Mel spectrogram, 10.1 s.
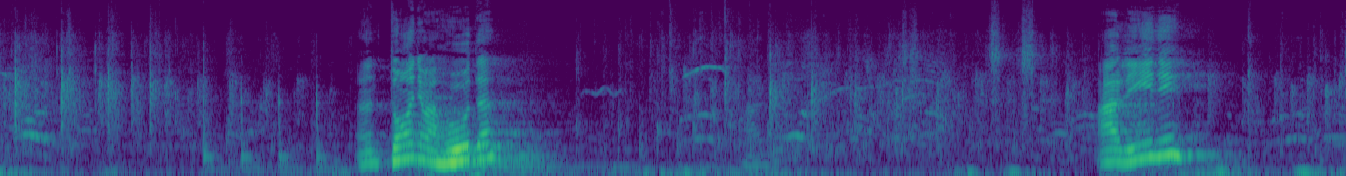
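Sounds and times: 
faint scattered applause from a small audience at a DJ jam: 0.0s - 2.8s, 4.2s - 10.0s
speech: 2.7s - 4.0s, 8.3s - 9.0s
murmuring voices: 3.9s - 10.0s.

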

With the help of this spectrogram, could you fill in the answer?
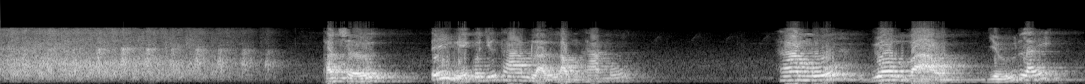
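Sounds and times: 
audience applause: 0.0s - 2.9s
speech: 3.2s - 6.4s, 7.8s - 10.6s.

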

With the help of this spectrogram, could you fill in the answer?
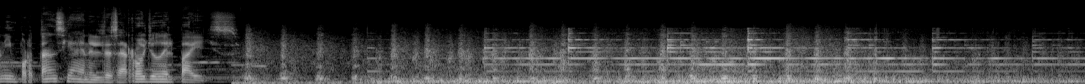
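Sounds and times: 
speech: 0.0s - 3.3s
sustained metallic squealing of train: 2.0s - 9.2s
train wheels clicking over rail joints: 2.4s - 10.8s.

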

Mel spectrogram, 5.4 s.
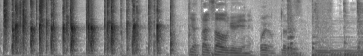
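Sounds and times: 
crowd applause for a band: 0.0s - 2.7s
speech: 2.9s - 4.9s.

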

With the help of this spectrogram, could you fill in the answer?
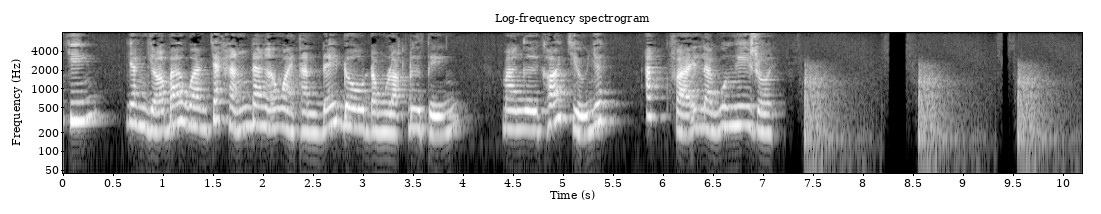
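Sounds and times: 
speech: 0.0s - 7.2s
heavy war drums booming outside palace gates as an army sets out: 7.4s - 10.1s.

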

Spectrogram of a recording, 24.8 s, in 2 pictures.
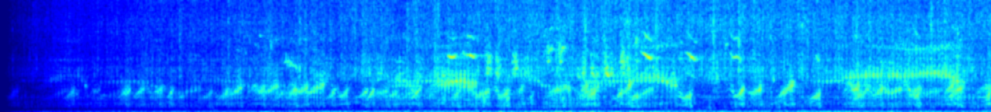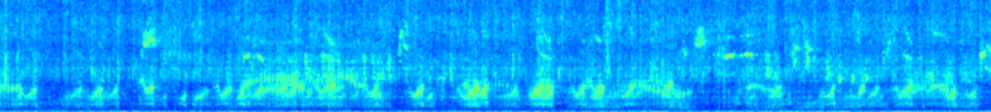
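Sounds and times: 
frog chorus croaking: 0.2s - 24.7s.

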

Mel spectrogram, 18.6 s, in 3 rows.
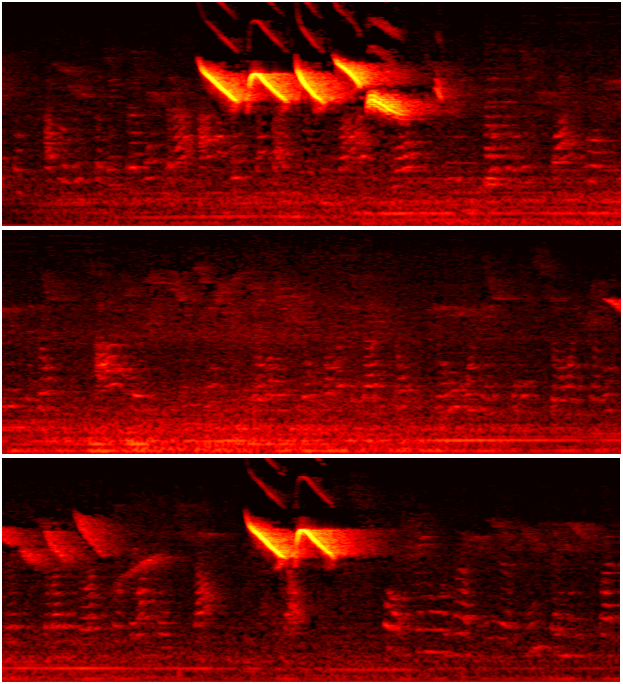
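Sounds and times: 
green-winged saltator song of slurred whistles: 2.0s - 4.5s, 14.9s - 16.2s.

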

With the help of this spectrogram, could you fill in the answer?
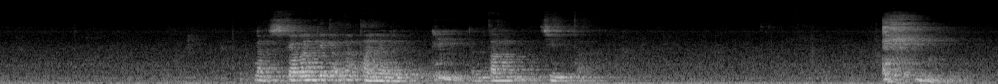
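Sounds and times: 
speech: 2.5s - 6.0s
person coughing: 4.3s - 4.7s, 8.8s - 9.6s.

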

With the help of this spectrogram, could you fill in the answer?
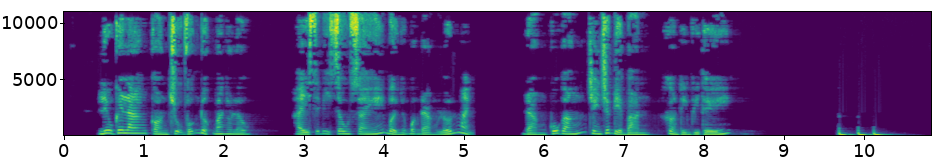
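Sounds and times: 
speech: 0.4s - 8.4s
heavy knocking on a door: 9.7s - 10.4s.

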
